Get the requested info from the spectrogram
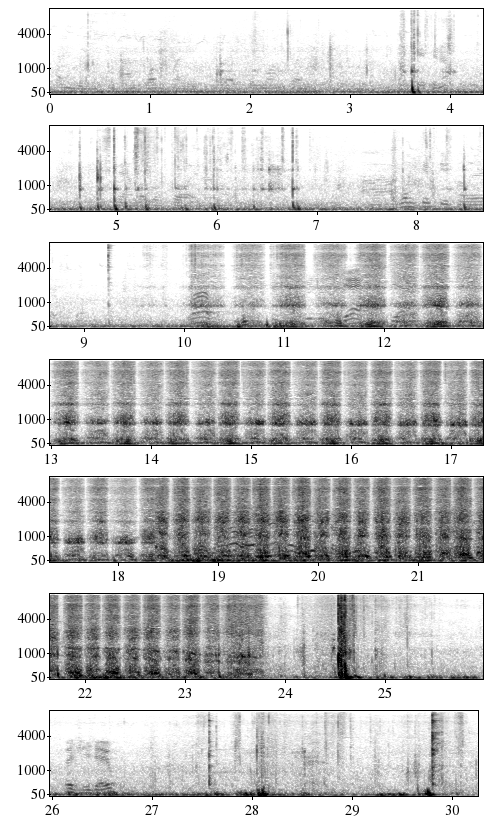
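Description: Long-bladed hand pruning saw cutting through a log in rapid, even back-and-forth strokes. The strokes start about a third of the way in, grow louder midway and stop, followed at once by a single sharp wooden knock.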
